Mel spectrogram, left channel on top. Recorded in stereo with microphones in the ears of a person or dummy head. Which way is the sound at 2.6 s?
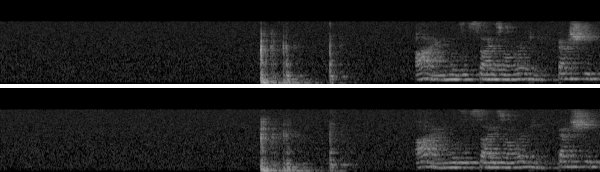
35° left (ahead or behind).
